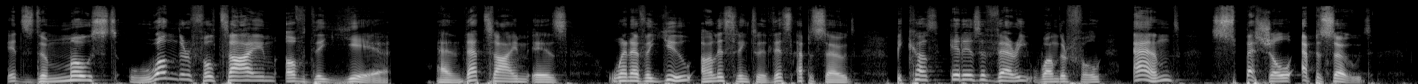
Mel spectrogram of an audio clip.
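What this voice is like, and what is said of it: Accented English. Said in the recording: “I'm very sorry for my accent”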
